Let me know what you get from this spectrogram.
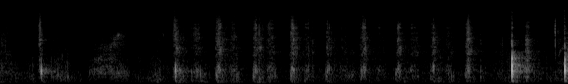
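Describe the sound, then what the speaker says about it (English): A knife chops thyme and onion together on a cutting board, giving a close series of crisp, uneven taps in quick bursts with brief pauses and no talking. "And then let's just chop these together a little bit."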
